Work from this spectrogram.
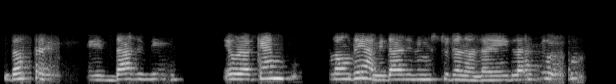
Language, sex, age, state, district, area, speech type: Nepali, female, 18-30, West Bengal, Kalimpong, rural, conversation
